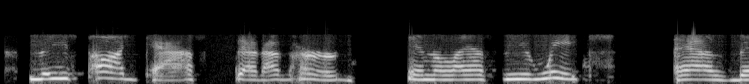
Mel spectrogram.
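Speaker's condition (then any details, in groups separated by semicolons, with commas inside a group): Cerebral palsy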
